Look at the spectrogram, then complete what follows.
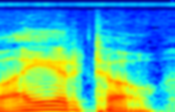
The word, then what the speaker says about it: Airto: Points to his eye, his ear, and his toe, Airto Moreira.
